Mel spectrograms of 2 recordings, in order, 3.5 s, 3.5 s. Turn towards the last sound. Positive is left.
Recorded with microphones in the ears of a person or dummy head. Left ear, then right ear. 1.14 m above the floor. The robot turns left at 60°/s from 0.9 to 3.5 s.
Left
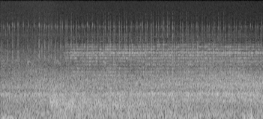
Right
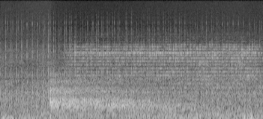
turn(degrees=110)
